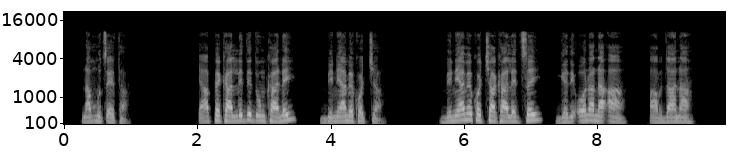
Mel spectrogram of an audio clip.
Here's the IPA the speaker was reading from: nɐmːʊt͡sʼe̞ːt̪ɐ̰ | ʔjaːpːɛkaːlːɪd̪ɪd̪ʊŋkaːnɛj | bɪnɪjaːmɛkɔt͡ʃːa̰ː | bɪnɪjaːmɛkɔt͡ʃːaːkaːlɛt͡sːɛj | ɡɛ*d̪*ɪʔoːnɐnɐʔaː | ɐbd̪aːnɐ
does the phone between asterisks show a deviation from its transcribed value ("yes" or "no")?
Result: no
